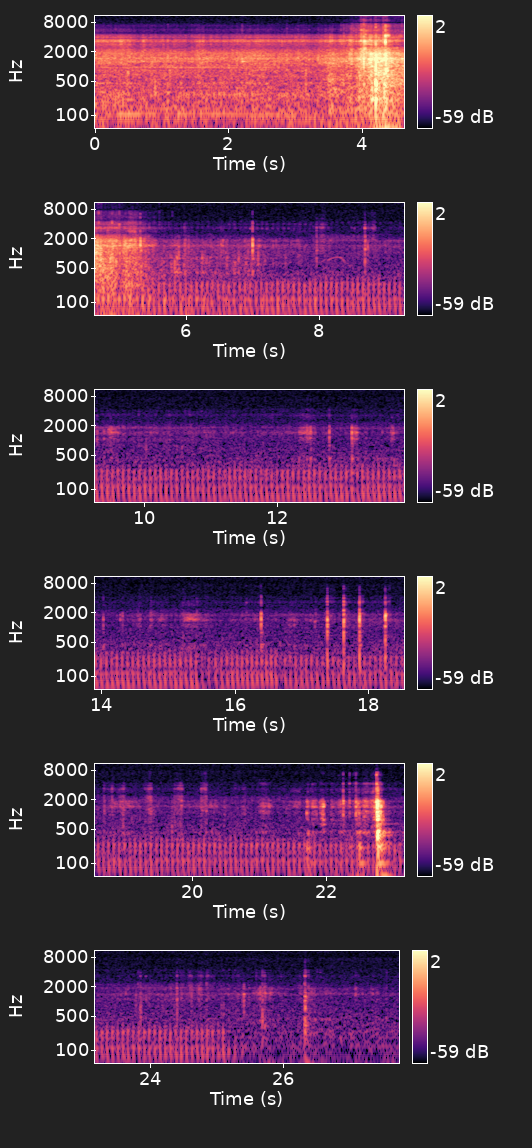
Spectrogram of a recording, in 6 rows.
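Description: Kawasaki KLR650 single-cylinder motorcycle riding on a gravel road with wind on the microphone, then about four seconds in a loud skid and crash lasting a second or two as the front wheel washes out under hard front braking and the bike goes down on the gravel. After that the engine is no longer heard; there are scattered small clicks and rattles and a sharp knock about 23 seconds in.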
